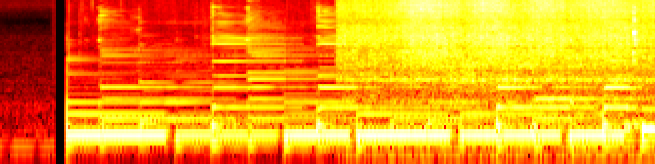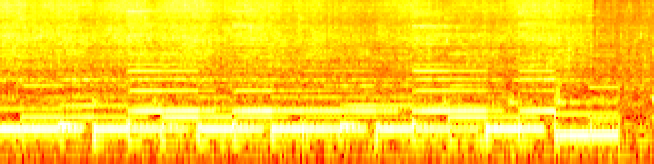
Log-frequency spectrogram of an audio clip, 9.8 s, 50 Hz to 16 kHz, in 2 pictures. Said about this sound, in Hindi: प्याज हमारा हो गया ब्राउन, अब हम इसमें ऐड करेंगे 1/2 कप पानी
